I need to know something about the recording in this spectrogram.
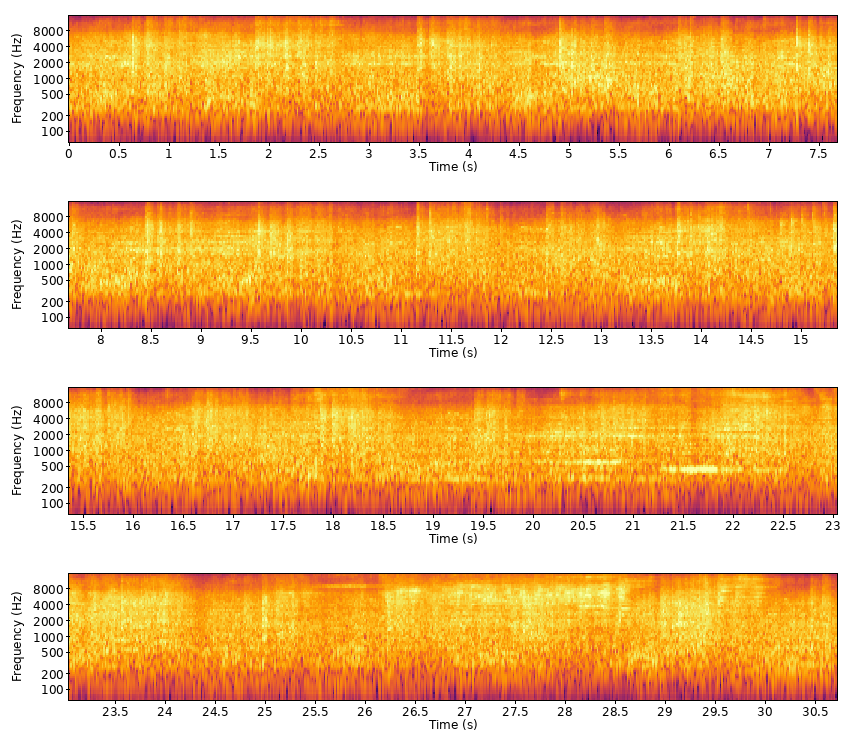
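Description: Container and double-stack well cars of a freight train rolling past close by: a steady, loud rolling noise of steel wheels on rail with irregular wheel clatter, and a few brief high wheel squeals in the second half.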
